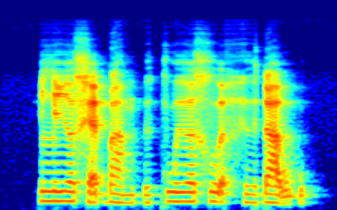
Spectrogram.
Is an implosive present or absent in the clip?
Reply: present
